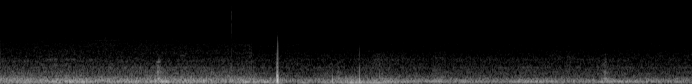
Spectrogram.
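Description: Passenger train coach rolling slowly out of a station, heard from inside: a steady low rumble, with one sharp click a little under three seconds in.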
